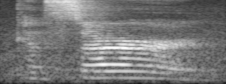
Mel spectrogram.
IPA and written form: kənˈsɜːn (concern)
